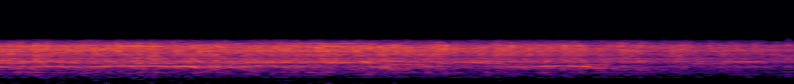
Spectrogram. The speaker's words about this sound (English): Just a little applause we wanted to share this morning to show how much we appreciate you.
